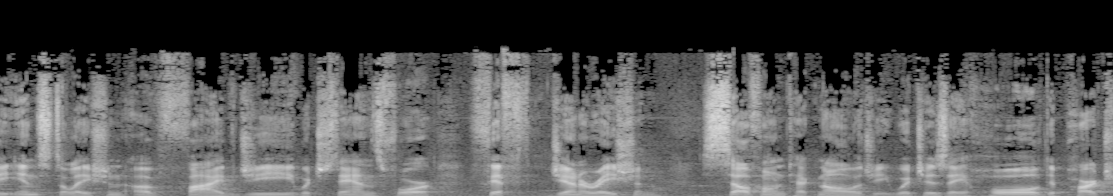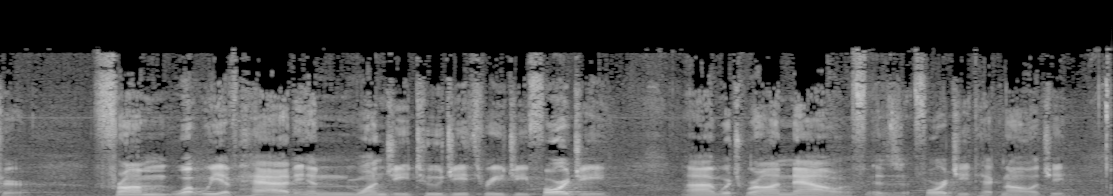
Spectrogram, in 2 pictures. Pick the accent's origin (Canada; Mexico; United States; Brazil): Canada; Ontario; moved away as an adult; Well, I'm originally from Ontario, where I practiced as a naturopathic physician and chiropractor for many years.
